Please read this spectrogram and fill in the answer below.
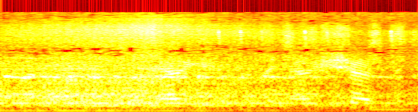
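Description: Electronic dance track in a breakdown with the kick drum dropped out, leaving sustained synth pad tones; a spoken voice comes in over the pad about one and a half seconds in.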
